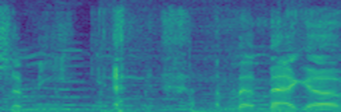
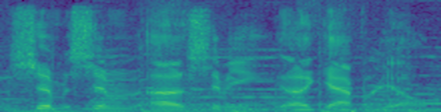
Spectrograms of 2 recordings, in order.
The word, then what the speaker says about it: Shimmy Gabrielle: Shimmy, I think I said it's Shimmy Mega. I mispronounced that, but it's Shimmy Gabrielle.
